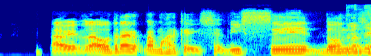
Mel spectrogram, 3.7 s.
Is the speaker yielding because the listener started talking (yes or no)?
yes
